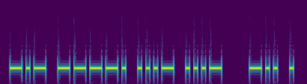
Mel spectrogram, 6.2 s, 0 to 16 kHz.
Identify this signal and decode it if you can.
Morse code, heard as a keyed tone, about 15 wpm, 700 Hz. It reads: K9VV DE
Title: USA Callsign DE Callsign - 4 Characters - 15wpm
